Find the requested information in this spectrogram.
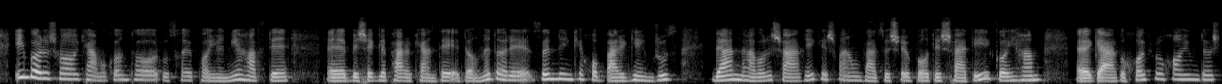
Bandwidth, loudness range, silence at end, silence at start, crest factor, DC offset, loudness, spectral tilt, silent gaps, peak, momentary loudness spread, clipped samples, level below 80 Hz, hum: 8.4 kHz; 2 LU; 0.05 s; 0 s; 18 dB; under 0.1%; -22 LUFS; -7 dB/octave; none; -4 dBFS; 8 LU; under 0.1%; -60 dBFS; none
